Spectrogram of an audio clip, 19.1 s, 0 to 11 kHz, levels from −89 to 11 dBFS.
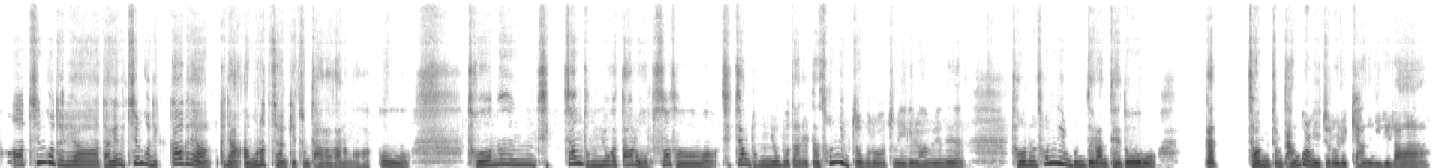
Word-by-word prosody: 아 295 -10 0
친구들이야 260 - +2
당연히 260 +6 +1
친구니까 340 0 0
그냥, 280 -11 +1
그냥 240 -8 0
아무렇지 240 +6 0
않게 225 -1 -2
좀 205 0 -6
다가가는 190 -2 -6
것 185 - -10
같고 200 +3 -3 0.8
저는 295 +3 0
직장 360 +10 -1
동료가 250 0 -1
따로 280 -3 -1
없어서 210 - -3
직장 310 +5 -4
동료보다 240 0 -3
일단 230 0 -2
손님 410 - +3
쪽으로 210 -6 -2
좀 205 -2 -5
얘기를 210 +3 -1
하면은 210 0 -3 0.6
저는 255 +1 +2
손님분들한테도 230 - +4 0.6
그니까 205 -2 +1 0.4
전 225 0 +3
좀 215 0 -3
단골 260 +3 +1
위주로 205 0 +1
이렇게 195 +2 -2
하는 210 -2 -1
일이라 175 -1 -1
235 Hz, 280 characters per minute, -25 LUFS, 205-275 Hz, 0.8 s, 손님분들한테도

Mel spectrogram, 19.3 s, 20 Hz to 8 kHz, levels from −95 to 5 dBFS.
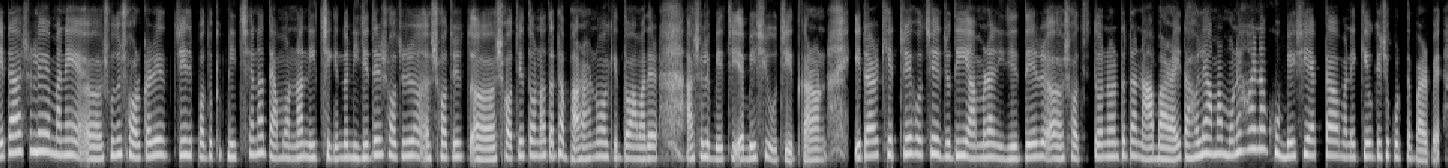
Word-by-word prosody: এটা 255 +5 +1
আসলে 320 0 +2 0.2
মানে 265 0 +1 0.3
অ - - +1 0.2
শুধু 260 +1 +1
সরকারের 240 +3 +2 0.2
যে 260 - +2 0.2
পদক্ষেপ 245 +4 -3
নিচ্ছে 230 +4 -3
না, - - +3
তেমন 215 -1 -1
না, 225 - +3
নিচ্ছে। 225 +1 -1
কিন্তু 215 +2 0
নিজেদের 225 +5 +2
সচে 245 -1 0 0.4
সচেত 235 0 0 0.2
অ - - +4 0.3
সচেতনতাটা 250 +3 +1
বাড়ানোও 210 +6 0
কিন্তু 220 0 -2
আমাদের 200 +1 +1 0.5
আসলে 230 +3 +1
বেচি 190 0 -1 0.2
বেশি 220 +4 -1
উচিত। 165 -3 -2
কারণ 180 +1 +1 0.5
এটার 245 +2 +2
ক্ষেত্রে 270 0 +1
হচ্ছে 265 +2 0 0.2
যদি 235 +1 +2 0.2
আমরা 220 +2 0
নিজেদের 205 +3 +1 0.2
আ - - +1 0.2
সচেতনতাটা 235 +4 -1
না 190 - +2
বাড়াই 190 -1 +3
তাহলে 235 +5 +2
আমার 285 0 0
মনে 270 +5 +2
হয় 365 0 0
না 365 - +3
খুব 290 -4 +2
বেশি 245 +3 -1
একটা 255 0 -2 0.2
মানে 225 0 -4
কেউ 240 -2 +2
কিছু 245 0 -1
করতে 225 -2 -1
পারবে। 165 -2 -1
235 Hz, 155 wpm, -18 LUFS, 215-255 Hz, 0.5 s, অ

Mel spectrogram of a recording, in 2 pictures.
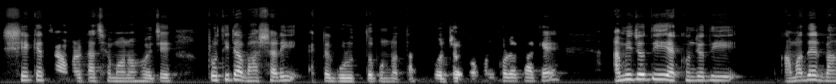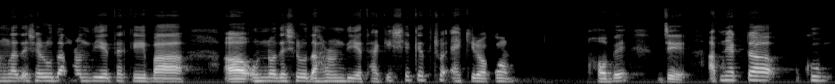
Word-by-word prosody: সেক্ষেত্রে 195 0 0
আমার 155 0 -4
কাছে 160 +1 -2
মনে 145 0 -2
হয় 145 -2 -2
যে 155 - +3 0.4
প্রতিটা 210 +2 +4
ভাষারই 175 +3 +2 0.2
একটা 160 - -2
গুরুত্বপূর্ণ 145 -1 0
তাৎপর্য 140 - -3 0.2
গ্রহণ 160 +4 -7
করে 160 -2 +2
থাকে। 165 +3 +2 0.7
আমি 225 +5 +5
যদি 235 +1 +8 0.2
এখন 190 - -5
যদি 185 0 -1 0.7
আমাদের 195 +7 +3
বাংলাদেশের 160 +1 -3
উদাহরণ 165 0 -4
দিয়ে 165 -1 +1
থাকি 155 -1 -4 0.2
বা 140 -1 +6 0.7
আ - - +9 0.2
অন্য 160 +1 -2
দেশের 160 +2 -1
উদাহরণ 155 +1 -1
দিয়ে 140 -2 -1
থাকি 135 -1 -8
সেক্ষেত্রে 195 +1 -8 0.2
একই 155 - -8
রকম 145 +1 -2 0.9
হবে 135 +4 +1 0.4
যে 135 -2 +2 0.4
আপনি 195 - -4
একটা 200 +1 +2 0.5
খুব 190 -2 -3
160 Hz, 135 wpm, -21 LUFS, 150-190 Hz, 0.9 s, আ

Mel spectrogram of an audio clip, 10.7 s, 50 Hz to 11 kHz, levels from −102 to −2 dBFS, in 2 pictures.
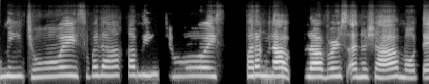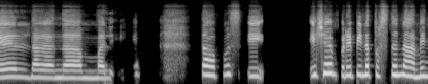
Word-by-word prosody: kaming 290 +1 -1
choice, 285 +3 -2
wala 310 0 -3
kaming 315 +1 -2
choice. 290 +1 -3 0.3
Parang 300 +1 +3
lo 285 -1 +6 0.2
lovers 270 +1 +4
ano 265 +1 +1
siya 255 +1 +3
motel 250 +1 -1
na 240 -1 0
na 235 -1 0
maliit. 225 -2 -5 1.1
Tapos, 330 +1 0
eh 290 -1 +1 0.6
eh, 325 - +2
siyempre 335 -5 +3
pinatos 330 -2 +2
na 320 -3 +4
namin 280 +2 +1
285 Hz, 120 wpm, -23 LUFS, 255-310 Hz, 1.1 s, lo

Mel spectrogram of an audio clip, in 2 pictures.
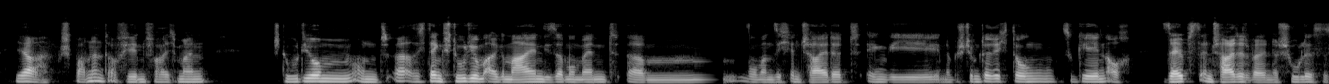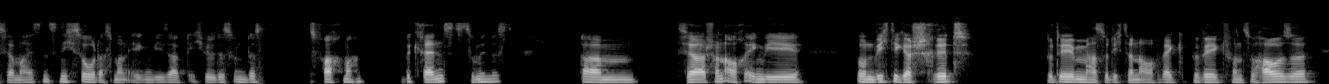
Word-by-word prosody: Ja, 130 -7 +3
spannend 155 -1 -3
auf - - -7
jeden 120 0 -1
Fall. 115 -1 -4
Ich 115 - -9
meine 120 0 -1 0.6
Studium 140 0 +3
und 120 -3 -3
a 155 -1 +2
also, 145 - -5
ich 125 -1 -7
denke 140 -2 +5
Studium 140 -2 +4
allgemein 120 0 +4
dieser 120 +1 -1
Moment, 115 0 -2
ähm, 105 -1 -4
wo 145 -8 -10
man 110 0 -4
sich 110 -1 -7
entscheidet, 110 +1 0
irgendwie 110 -2 -4
in 110 - -10
'ne 110 - -9
bestimmte 125 +4 -2
Richtung 130 -1 -1
zu 125 - -11
gehen, 130 0 +2
auch - - -4 0.3
selbst 130 +1 +4
entscheidet, 115 -1 +4
weil 110 -1 +2
in 105 - -7
der 105 - -7
Schule 120 +3 -2
ist 115 0 -7
es 100 -3 -12
ja 110 - -2
meistens 110 +3 -8
nicht 130 0 -4
so, 120 -2 0
dass 115 -3 -8
man 110 -1 -5
irgendwie 110 +1 -9
sagt: 105 -2 -5
„Ich 115 - -16
will 110 -2 -3
das 115 +1 -8
und 120 -1 -5
das 125 -2 -7 0.4
Fach 120 +1 +1
machen“, 125 0 -4 0.3
begrenzt 130 +5 +1
zumindest, 130 +2 -6 0.7
ähm, 110 -1 +2 0.4
ist - - -11
ja 115 -1 +8
schon 130 +4 0
auch - - 0
irgendwie 115 -2 +2 0.5
so - - +1
'n 115 -1 +3
wichtiger 130 0 +4
Schritt. 125 +1 +2 0.7
Zudem 120 -2 +3
hast 110 - -2
du - - -2
dich 115 -2 -7
dann 110 -1 -2
auch 105 0 -5
weg 115 -1 -2
bewegt 115 -1 0
von 110 -2 -6
zu - - -7
Hause. 120 +1 +4
115 Hz, 170 wpm, -23 LUFS, 110-125 Hz, 0.7 s, ja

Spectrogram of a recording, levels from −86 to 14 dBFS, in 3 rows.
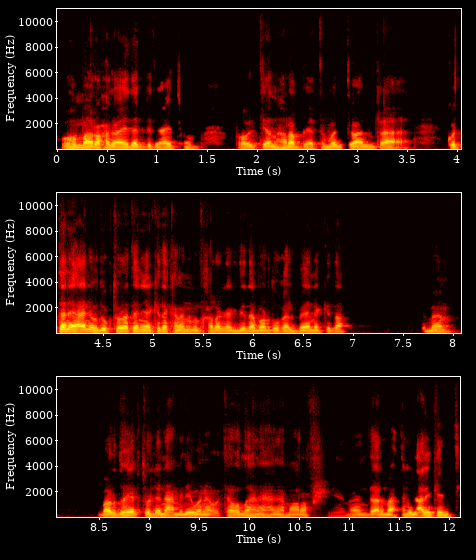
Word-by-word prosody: وهُم 125 +5 +3
يرُوحوا 125 +1 +5
العيادات 115 +2 +3
بتاعتهم، 110 -4 -4 0.4
فقُلت: 120 +1 -4
"يا 120 - +3
نهار 110 +1 +1
أبيض! 100 -2 -3
طَب 110 - -8
ما 120 - +1
أنتم 125 0 -2
يعني 115 -1 +1
ف" - - -5 0.7
كنت 120 +5 0
أنا 155 0 +10
يعني 155 +1 +7
ودكتورة 135 +1 +2
تانية 140 0 +2
كده 135 +3 0
كمان 125 +2 -2
متخرّجة 130 0 -2
جديدة 130 +4 0
برضه، 125 +1 -1
غلبانة 115 +5 -1
كده، 130 +7 -6 0.8
تمام، 140 +8 -4 0.5
برضه 130 +3 +1
هي 145 - +4
بتقول 140 0 -4
لي: 135 - +1
"أنا 130 - 0
أعمل 125 -2 -2
إيه؟" 130 - +2
وأنا 120 -2 -2
قُلت - - -13
لها: 135 - -1
"والله 130 0 -2
أنا 120 -2 -6
أنا 120 -1 -6
ما 120 - -8
أعرفش، 115 -2 -9
يعني 95 +2 -21
أنا 115 0 -3
معتمد 125 +2 -1
عليكِ 130 0 +1
أنتِ." 125 -4 -2
120 Hz, 230 wpm, -20 LUFS, 115-130 Hz, 0.8 s, أنا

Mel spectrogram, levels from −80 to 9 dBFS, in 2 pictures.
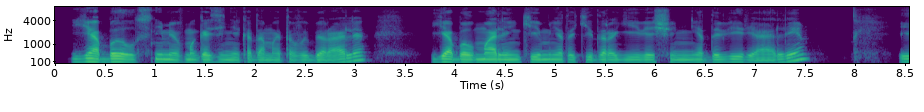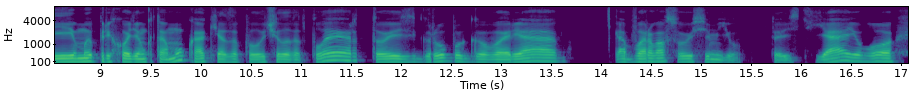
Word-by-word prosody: Я 110 +1 +4
был 105 -2 +4
с - - -7
ними 100 -2 +2
в 90 - -6
магазине 95 -1 -1
когда 90 +1 -2
мы 90 +1 -3
это 85 - -5
выбирали. 90 - 0 0.6
Я 105 +1 +4
был 95 -1 +3
маленький, 95 0 +2
мне 95 0 0
такие 95 0 -5
дорогие 95 0 -1
вещи 95 0 -1
не 90 +1 -2
доверяли. 95 - -1 0.9
И 115 +2 +3
мы 125 +2 +3
приходим 115 -3 +1
к - - -12
тому, 110 - 0
как 120 -4 -1
я 105 -1 +2
заполучил 105 0 -2
этот 95 -4 -3
плеер, 155 0 +2
то 150 -9 -1
есть, 110 -1 0
грубо 120 +4 -2
говоря, 110 +5 +1 0.6
обворовав 115 +4 0
свою 115 0 -2
семью. 95 -7 -6 0.3
То - - -5
есть, 85 0 -9
я 105 +7 +2
его, 125 -4 +1
105 Hz, 140 wpm, -24 LUFS, 95-115 Hz, 0.9 s, Я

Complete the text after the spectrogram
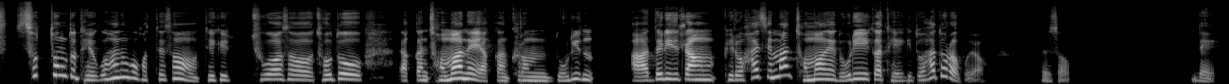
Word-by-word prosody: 소통도 420 - 0
되고 210 -3 -5
하는 315 +5 +2
것 285 - -1
같아서 225 - -2
되게 205 0 -5 0.2
좋아서 230 -3 -2
저도 230 +1 0 0.4
약간 195 +1 -2
저만의 255 +5 +7
약간 170 0 -3
그런 180 -5 -5
놀이는 220 +5 -4 0.4
아들이랑 225 +4 +4
비록 210 -1 -5
하지만 345 +5 +2
저만의 230 +3 +1
놀이가 230 +4 +1
되기도 185 -1 -11
하더라고요. 335 - -3 0.6
그래서 - - -13 1.2
네. - - -12
225 Hz, 280 characters per minute, -23 LUFS, 200-255 Hz, 1.2 s, 저만의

